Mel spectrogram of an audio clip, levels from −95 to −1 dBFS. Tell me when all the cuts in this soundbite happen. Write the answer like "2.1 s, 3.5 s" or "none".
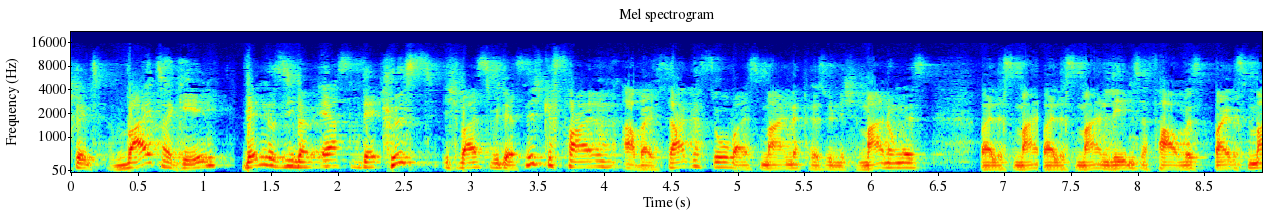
1.2 s, 2.3 s, 7.2 s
